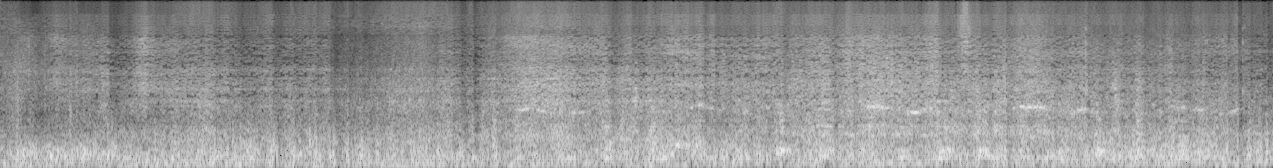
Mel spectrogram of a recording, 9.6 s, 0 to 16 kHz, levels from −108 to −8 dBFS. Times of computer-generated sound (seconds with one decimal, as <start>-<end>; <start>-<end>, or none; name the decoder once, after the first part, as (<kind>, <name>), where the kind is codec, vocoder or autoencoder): 0.0-0.7 (codec, SNAC)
